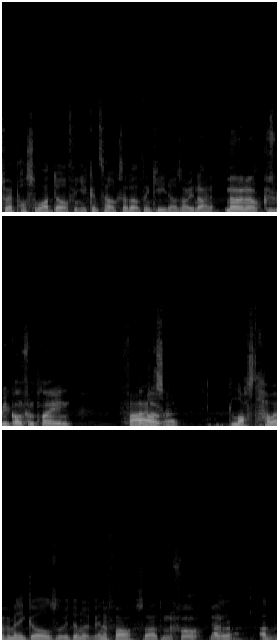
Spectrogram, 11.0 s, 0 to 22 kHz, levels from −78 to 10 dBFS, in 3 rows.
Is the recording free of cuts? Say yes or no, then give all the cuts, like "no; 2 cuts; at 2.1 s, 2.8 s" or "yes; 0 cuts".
no; 1 cut; at 5.6 s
